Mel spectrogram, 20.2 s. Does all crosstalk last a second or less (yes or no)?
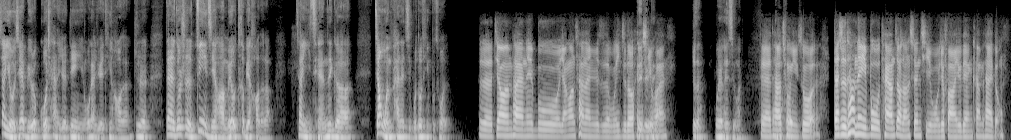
yes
